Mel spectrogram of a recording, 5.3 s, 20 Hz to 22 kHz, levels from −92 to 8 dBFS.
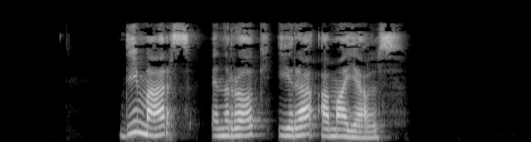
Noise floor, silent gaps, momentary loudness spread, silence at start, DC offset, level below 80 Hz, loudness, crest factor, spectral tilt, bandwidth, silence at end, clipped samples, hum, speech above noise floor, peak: -90 dBFS; none; 11 LU; 1.2 s; under 0.1%; -64 dBFS; -15 LUFS; 18 dB; -2.5 dB/octave; 11.5 kHz; 1.3 s; under 0.1%; none; 74 dB; 0 dBFS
